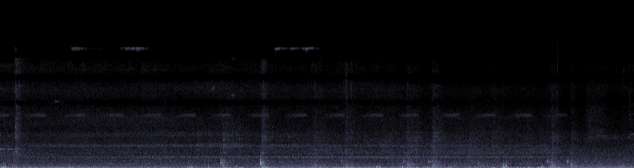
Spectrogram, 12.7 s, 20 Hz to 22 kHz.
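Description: JR 209 series 2000/2100 electric commuter train pulling out and moving away, with a steady whine and irregular sharp knocks as its wheels pass over rail joints.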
